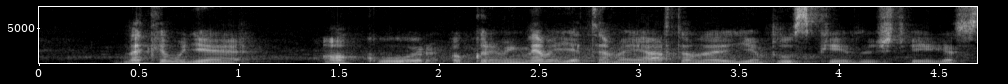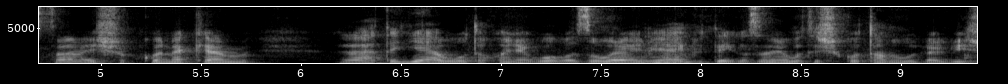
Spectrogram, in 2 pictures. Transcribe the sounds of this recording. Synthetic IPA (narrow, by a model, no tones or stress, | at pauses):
nɛkɛmuɟɛ | ɒkːoɾɒkːoɾeːmːeːɡnɛmɛɟɛt̪ɛmɛjaːrt̪ɒmd̪ɛɛɟːijɛmpluskeːbzeːʃt̪ʋeːɡɛst̪ɛmeːʃɒkːo̞rnɛkɛm | lɛɦat̪ɛɟɛlvoːlt̪ɒkɒɲɒɡolɒzoːɾaːjimiɛlkyt̪ːeːkɒzɒɲɒɡo̞t̪eːʃɒ̥kːo̞rt̪ɒnult̪mɛɡʋiʒ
